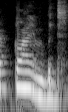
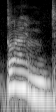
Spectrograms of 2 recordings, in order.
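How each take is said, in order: First: Climbed with an audible B before the D; wrong sounded B. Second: Climbed going straight from M to a voiced D; silent B, D ending. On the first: Teacher showing learners the mistake, climbed with B pronounced. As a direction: say climbed as klaim-bd. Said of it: "Ça n'est pas climbed". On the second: Teacher correcting learners, climbed said with silent B. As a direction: say climbed as klaimd, one syllable. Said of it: "C'est climbed". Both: Shown as a demonstration.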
